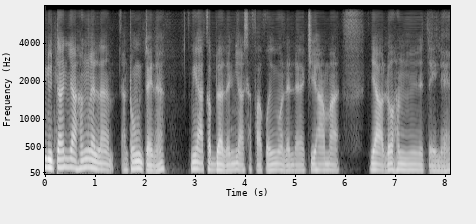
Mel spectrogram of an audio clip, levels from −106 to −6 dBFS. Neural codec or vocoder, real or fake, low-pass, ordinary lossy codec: codec, 16 kHz, about 1 kbps, DyCAST, with the encoder's durations; fake; 7.2 kHz; none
